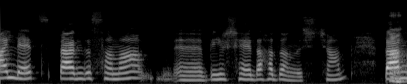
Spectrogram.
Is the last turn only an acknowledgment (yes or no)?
yes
